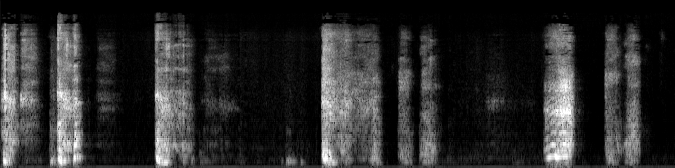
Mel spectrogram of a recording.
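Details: An adult singing during a live stream coughs in a run of about eight short, harsh bursts with some throat clearing in a small room. Cough.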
